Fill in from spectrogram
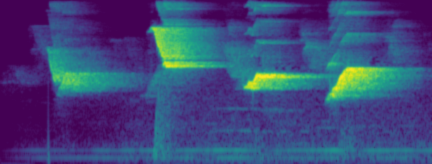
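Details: Red-cowled cardinal singing clear whistled phrases, each a sliding note that levels into a sustained tone, four phrases spaced about one second apart, with silence in between.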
